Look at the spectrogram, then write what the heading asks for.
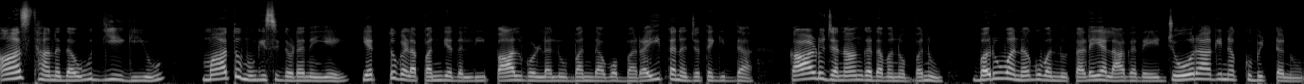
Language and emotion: Kannada, neutral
